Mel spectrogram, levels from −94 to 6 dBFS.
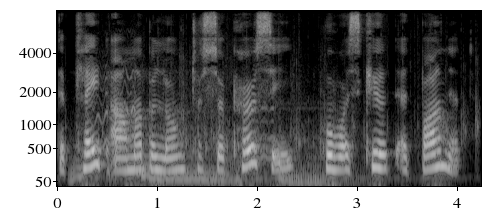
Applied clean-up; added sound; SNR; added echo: none; Livestock, farm animals, working animals; 19 dB; none.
